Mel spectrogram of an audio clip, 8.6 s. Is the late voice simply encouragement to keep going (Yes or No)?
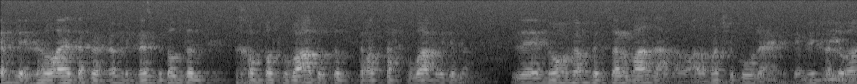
Yes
